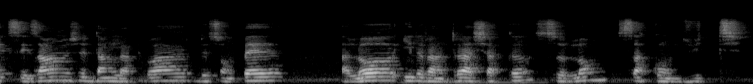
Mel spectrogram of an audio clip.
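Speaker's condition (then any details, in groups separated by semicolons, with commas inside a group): No condition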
